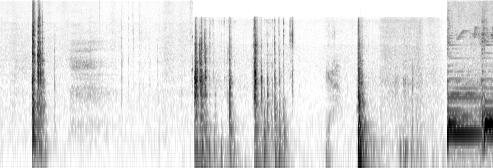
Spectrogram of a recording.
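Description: Thin plywood cut-off pieces dropping and clattering onto a hard surface: one knock about a second in, a cluster of sharp knocks around four to six seconds in, and one more near seven seconds. Ukulele music starts near the end.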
